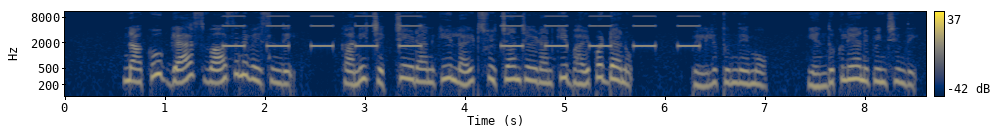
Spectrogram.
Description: Beep code, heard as beeps from a small speaker, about 1700 Hz, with speech in Telugu. 5-5.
